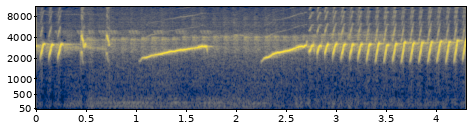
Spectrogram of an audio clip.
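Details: White-rumped shama in song with long prinia-style trills: a few sharp chips, two rising slurred whistles, then a long, steady, rapid trill of high notes to the end.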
